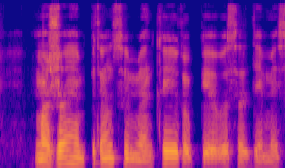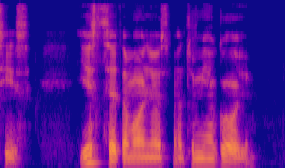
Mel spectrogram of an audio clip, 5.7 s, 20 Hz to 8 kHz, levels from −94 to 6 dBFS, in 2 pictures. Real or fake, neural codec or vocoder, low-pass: real; none; 7.2 kHz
